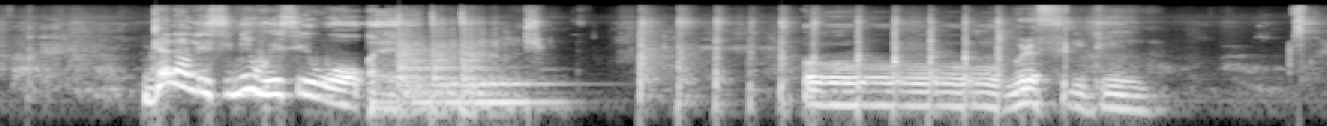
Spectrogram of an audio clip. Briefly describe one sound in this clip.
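A man sings loudly and expressively close to a microphone.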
